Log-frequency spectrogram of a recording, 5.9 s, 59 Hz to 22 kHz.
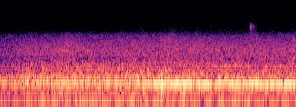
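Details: Jayco Eagle 28.5RSTS furnace kicking on from the wall control panel: a soft low hum swells as the blower spins up, with a steady airflow hiss and no scraping or rattling. Normal startup.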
